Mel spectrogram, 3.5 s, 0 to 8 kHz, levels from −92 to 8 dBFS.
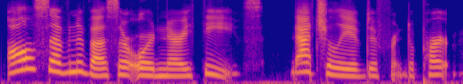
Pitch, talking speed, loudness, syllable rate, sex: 250 Hz, 175 wpm, -20 LUFS, 7.6 syllables/s, female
